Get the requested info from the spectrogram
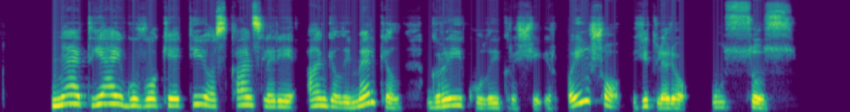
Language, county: Lithuanian, Kaunas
